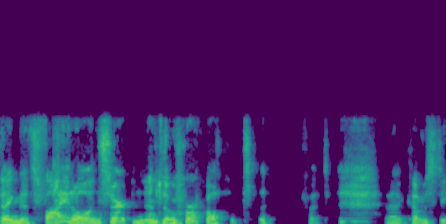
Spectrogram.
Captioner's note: laughs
